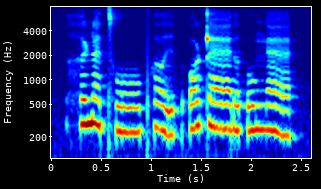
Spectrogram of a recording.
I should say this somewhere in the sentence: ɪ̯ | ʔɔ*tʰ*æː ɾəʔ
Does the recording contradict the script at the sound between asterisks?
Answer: yes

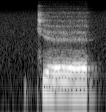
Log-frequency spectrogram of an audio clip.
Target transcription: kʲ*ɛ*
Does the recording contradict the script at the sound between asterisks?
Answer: no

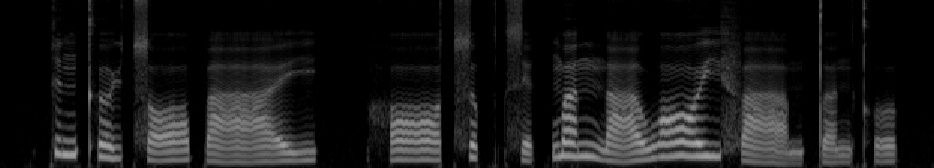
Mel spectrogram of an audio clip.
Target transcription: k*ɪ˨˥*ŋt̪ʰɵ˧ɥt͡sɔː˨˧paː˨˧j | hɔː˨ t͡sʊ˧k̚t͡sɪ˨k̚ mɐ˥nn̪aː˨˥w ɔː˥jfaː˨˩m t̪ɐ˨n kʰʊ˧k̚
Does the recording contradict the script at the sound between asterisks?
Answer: yes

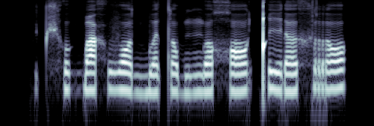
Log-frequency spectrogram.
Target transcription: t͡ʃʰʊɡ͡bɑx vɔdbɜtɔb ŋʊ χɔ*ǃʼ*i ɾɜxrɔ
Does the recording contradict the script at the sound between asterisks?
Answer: yes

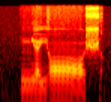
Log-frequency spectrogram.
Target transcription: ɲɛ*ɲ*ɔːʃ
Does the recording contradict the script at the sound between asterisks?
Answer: yes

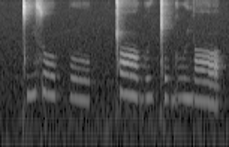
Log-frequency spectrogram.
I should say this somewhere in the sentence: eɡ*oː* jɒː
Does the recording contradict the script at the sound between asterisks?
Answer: yes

